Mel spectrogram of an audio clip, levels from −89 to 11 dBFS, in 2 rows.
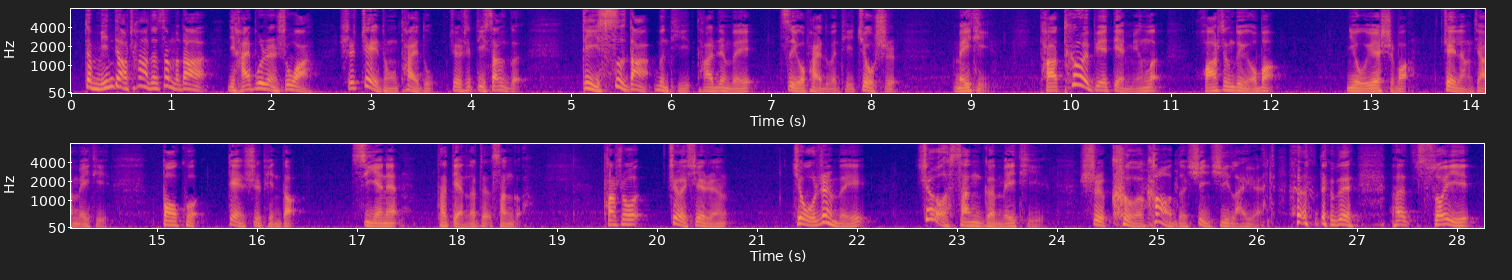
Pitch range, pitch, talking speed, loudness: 85-125 Hz, 105 Hz, 225 characters per minute, -23 LUFS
